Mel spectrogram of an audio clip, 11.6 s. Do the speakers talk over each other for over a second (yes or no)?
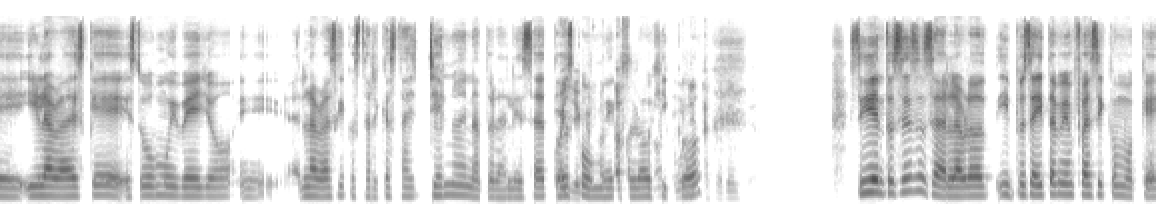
yes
